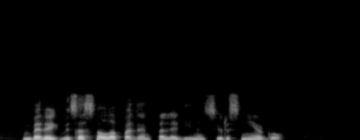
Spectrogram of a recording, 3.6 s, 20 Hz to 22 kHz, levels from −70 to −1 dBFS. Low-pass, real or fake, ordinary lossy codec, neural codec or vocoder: 7.2 kHz; fake; AAC, 48 kbps; codec, 16 kHz, 1 kbps, X-Codec, HuBERT features, trained on LibriSpeech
